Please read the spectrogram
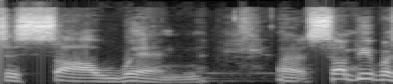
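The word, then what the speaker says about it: Samhain: Uh it's officially pronounced as Sawin. Uh some people say it's Sam Hayne.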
